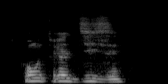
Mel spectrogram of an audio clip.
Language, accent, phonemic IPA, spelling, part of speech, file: French, Canada, /kɔ̃.tʁə.di.zɛ/, contredisait, verb, LL-Q150 (fra)-contredisait.wav
- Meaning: third-person singular imperfect indicative of contredire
